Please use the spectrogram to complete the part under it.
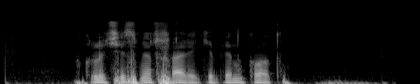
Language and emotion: Russian, neutral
